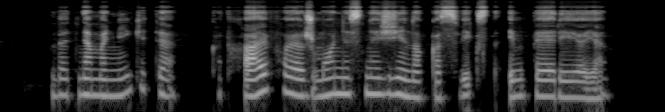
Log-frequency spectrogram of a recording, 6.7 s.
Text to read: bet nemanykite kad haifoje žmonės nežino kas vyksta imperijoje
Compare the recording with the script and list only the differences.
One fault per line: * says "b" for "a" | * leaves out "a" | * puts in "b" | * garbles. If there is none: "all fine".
all fine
